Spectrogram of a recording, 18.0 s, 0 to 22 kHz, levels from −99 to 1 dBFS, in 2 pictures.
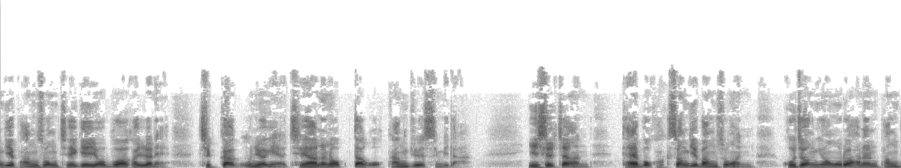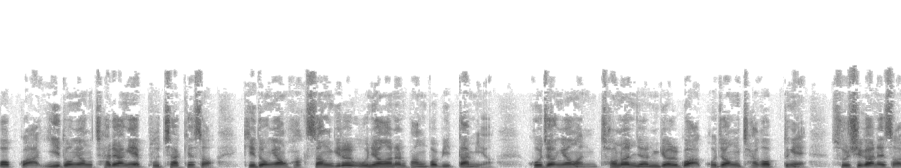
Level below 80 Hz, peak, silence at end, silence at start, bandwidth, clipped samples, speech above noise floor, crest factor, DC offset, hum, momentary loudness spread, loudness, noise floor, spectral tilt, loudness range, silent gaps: -72 dBFS; -6 dBFS; 0 s; 0 s; 13 kHz; under 0.1%; 32 dB; 20 dB; under 0.1%; none; 9 LU; -26 LUFS; -58 dBFS; -4.5 dB/octave; 2 LU; none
